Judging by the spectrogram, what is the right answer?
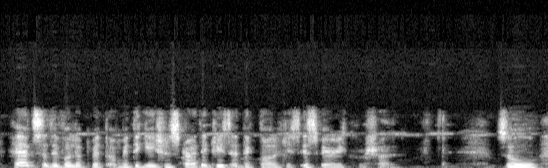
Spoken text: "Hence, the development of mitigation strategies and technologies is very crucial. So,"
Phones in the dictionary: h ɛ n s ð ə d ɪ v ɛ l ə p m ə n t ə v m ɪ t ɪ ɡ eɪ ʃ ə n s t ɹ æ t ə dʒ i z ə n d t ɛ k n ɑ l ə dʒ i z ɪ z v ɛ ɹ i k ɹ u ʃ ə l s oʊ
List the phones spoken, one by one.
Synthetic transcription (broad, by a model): h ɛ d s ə d ɪ v ɛ l ə p m ə n t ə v m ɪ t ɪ ɡ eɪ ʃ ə n s t ɹ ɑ t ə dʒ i s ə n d t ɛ k n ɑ l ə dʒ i s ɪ s v ɛ ɹ i k ɹ u ʃ ə l s oʊ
